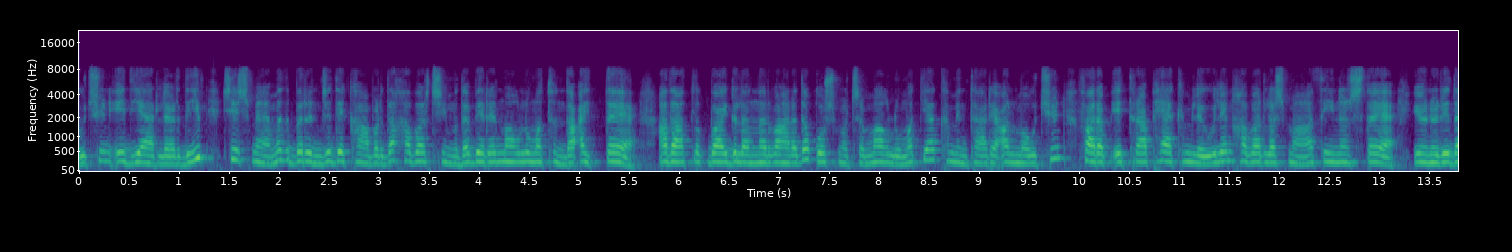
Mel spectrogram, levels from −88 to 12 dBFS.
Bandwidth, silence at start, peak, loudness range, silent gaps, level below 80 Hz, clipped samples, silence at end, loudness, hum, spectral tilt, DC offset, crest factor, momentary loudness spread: 8.6 kHz; 0 s; -6 dBFS; 2 LU; none; -62 dBFS; under 0.1%; 0 s; -25 LUFS; none; -6 dB/octave; under 0.1%; 16 dB; 6 LU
